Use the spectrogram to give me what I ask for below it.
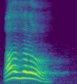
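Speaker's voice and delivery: loud high call of the name; shouted name. Retold or imitated. Jesus at the tomb calling Lázaro, shouting. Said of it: "Ele só gritou assim".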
